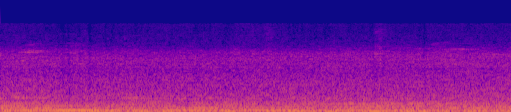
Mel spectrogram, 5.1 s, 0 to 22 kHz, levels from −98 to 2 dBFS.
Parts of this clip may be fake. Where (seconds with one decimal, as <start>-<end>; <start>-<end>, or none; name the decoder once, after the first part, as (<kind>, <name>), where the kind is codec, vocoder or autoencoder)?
1.9-3.3 (vocoder, BigVGAN v2)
